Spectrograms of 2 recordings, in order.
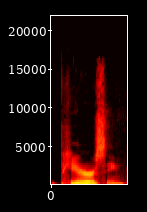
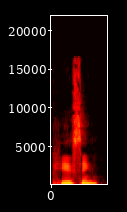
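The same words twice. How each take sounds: First: The word is said in an American accent. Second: The word is said in an Australian accent.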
